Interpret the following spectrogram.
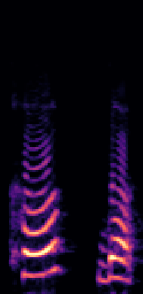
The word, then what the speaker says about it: ಖಗ: ಜ ಳ ಜಳ ನೆಕ್ಸ್ಟ್ ಖ ಗ ಖ ಗ ನೋಡಿ ನಾನು ಉಚ್ಚಾರ ಮಾಡೋದನ್ನ ಗಮನಿಸಿ ಕಗ ಅಂತ ಹೇಳ್ತಾ ಇಲ್ಲ ನಾನು ಖಗ ಖಗ ಇದು ಮಹಾಪ್ರಾಣಾಕ್ಷರ ಧ ನ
